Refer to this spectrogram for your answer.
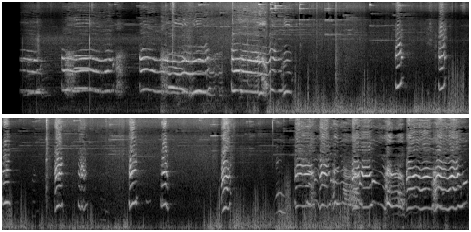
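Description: A Schipperke howls in high, wavering, drawn-out notes with bursts of rustling noise between them.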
